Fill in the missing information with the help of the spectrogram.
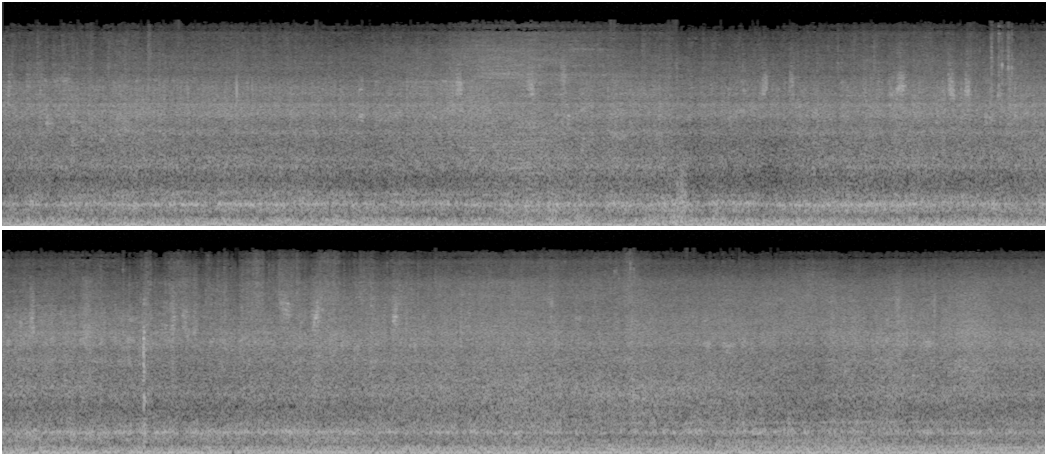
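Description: Steady wind rumble on the action camera's microphone and road noise from a bicycle rolling along a paved bike lane, with a steady hum and scattered small clicks and rattles.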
